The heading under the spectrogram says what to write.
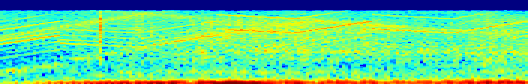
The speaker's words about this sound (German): Und zunächst fuhr er ganz gemächlich, doch dann fiel ihm auf, dass sie verfolgt wurden. Und er gab Gas.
